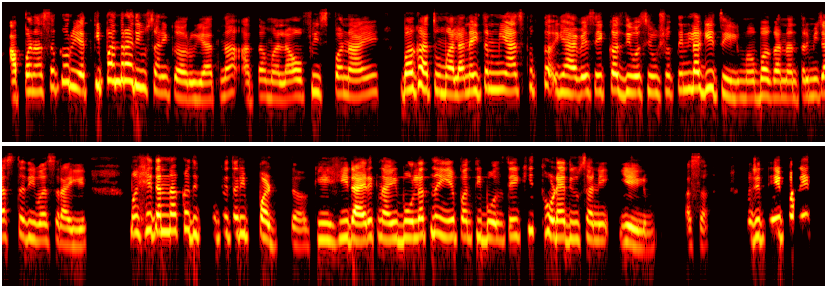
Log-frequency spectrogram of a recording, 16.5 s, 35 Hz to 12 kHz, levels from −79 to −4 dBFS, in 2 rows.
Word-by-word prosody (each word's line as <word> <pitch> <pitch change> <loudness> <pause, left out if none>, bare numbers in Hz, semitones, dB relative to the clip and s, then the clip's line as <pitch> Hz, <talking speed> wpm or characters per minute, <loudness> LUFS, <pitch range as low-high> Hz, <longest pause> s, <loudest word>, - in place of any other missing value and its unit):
"आपण 285 +6 -1
असं 290 +4 -4
करूयात, 350 -9 +1
की 370 - +2
15 455 -1 +5
दिवसांनी 310 -7 -1
करूयात 210 -2 -2
ना. 250 +3 -3 0.2
आता 235 +3 -8
मला 215 -1 -5
ऑफिस 235 +4 -4
पण 265 -3 -2
आहे. 240 +4 -1 0.3
बघा 320 +5 +6
तुम्हाला 260 -4 +2
नाहीतर 290 +3 0
मी 315 0 -1
आज 295 - -6
फक्त 345 +2 -7
ह्या 275 -1 +2
वेळेस 270 +2 -1
एकच 285 0 +1
दिवस 275 0 -1
येऊ 275 -1 -4
शकते 280 +2 -7
आणि 315 +1 -3
लगेच 325 -1 +3
येईल. 230 -4 -2
मग 220 0 -7
बघा 235 -2 +1
नंतर 220 +1 -5
मी 240 +1 -6
जास्त 270 +2 -3
दिवस 235 -3 -4
राहील." 190 -2 -2 0.5
मग 320 - +1
हे 360 - +3
त्यांना 340 0 +6
कधी 370 -5 -1
कुठेतरी 310 +2 -3
पटतं, 200 -7 0
की 245 0 -2
ही 265 - +2
डायरेक्ट 255 +4 +7
नाही 245 0 +3
बोलत 285 +4 +2
नाहीये 290 -4 +2
पण 270 - -1
ती 275 - -3
बोलते 245 +3 -1
आहे, 280 - -1
की 360 - -3
थोड्या 275 -4 +5
दिवसांनी 245 -1 -3 0.2
येईल. 185 -7 +2 0.4
असं. - - -10 0.3
म्हणजे 275 - -3
ते 280 +4 +4
पण 330 0 +2
एक 345 - -2
270 Hz, 220 wpm, -24 LUFS, 235-300 Hz, 0.5 s, डायरेक्ट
